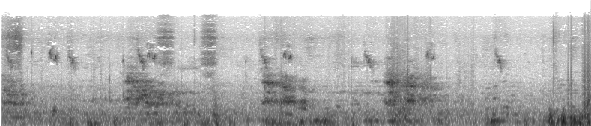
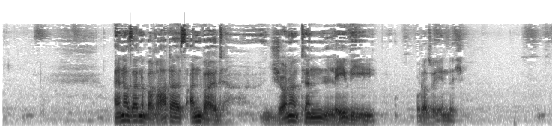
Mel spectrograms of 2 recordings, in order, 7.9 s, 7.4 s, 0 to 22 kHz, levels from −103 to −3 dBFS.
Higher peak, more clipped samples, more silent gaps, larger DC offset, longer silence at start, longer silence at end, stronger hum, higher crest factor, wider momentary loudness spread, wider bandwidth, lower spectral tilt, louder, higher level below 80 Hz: second, -8 dBFS vs 0 dBFS; neither; neither; neither; second, 0 s vs 0.5 s; second, 0 s vs 0.2 s; neither; about the same, 22 dB vs 20 dB; second, 14 LU vs 22 LU; first, 14.5 kHz vs 11.5 kHz; about the same, -5 dB/octave vs -4 dB/octave; second, -32 LUFS vs -17 LUFS; first, -38 dBFS vs -48 dBFS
